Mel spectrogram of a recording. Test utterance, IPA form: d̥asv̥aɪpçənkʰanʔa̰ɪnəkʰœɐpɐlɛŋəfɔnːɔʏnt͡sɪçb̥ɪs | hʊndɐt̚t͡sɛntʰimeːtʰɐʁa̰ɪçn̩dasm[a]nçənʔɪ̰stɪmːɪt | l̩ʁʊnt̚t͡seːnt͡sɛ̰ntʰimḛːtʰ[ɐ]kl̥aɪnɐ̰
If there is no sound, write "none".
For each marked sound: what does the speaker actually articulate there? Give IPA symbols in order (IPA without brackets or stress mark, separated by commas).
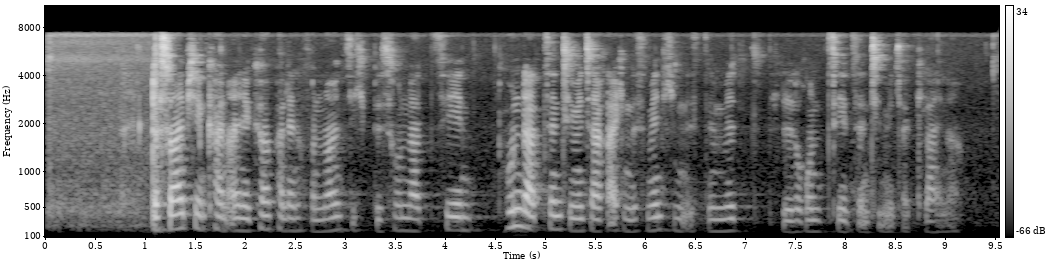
ɛ, ɐ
